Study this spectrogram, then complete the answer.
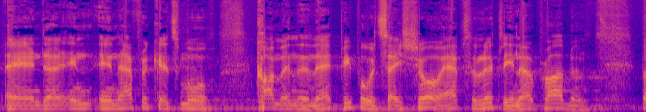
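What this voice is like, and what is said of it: South African accent. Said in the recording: “when you come with a weird accent ... being a good South African”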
